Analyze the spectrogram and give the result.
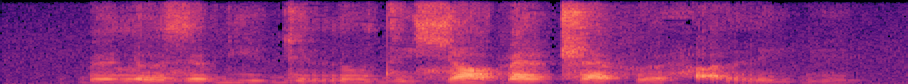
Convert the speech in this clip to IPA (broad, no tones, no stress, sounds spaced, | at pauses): ɓ ø l ɵ z ø b j i ɡ i r u d i ɕ ɑ ɓ æ ʈ͡ʂ æ f ɵ h ɑ̰ r i ɓ i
